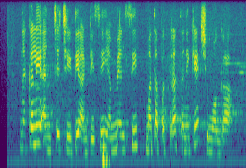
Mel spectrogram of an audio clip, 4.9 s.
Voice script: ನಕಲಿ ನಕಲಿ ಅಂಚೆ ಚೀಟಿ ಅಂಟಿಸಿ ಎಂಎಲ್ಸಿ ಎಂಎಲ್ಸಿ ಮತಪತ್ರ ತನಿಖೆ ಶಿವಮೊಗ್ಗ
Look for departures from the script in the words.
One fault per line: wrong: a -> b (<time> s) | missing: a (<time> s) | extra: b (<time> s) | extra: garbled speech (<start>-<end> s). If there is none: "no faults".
missing: ನಕಲಿ (0.8 s)
missing: ಎಂಎಲ್ಸಿ (2.7 s)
